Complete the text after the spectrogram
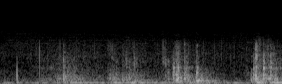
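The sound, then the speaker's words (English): A heavy door is pulled shut, with a series of wooden clunks and scrapes over about three seconds and a final solid thud near the end. “We'd better close this door again, Kolo.”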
